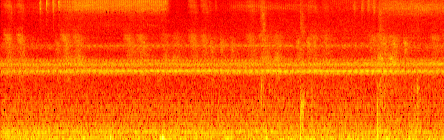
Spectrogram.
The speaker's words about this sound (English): It's got quite a lively soundscape here amongst the crickets, grasshoppers, these other loud insects that I think are probably some kind of katydid. Occasional chorus frog.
